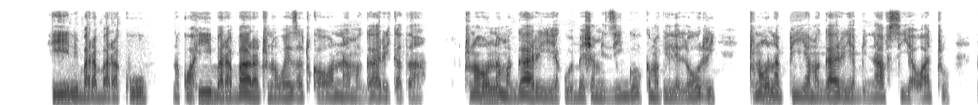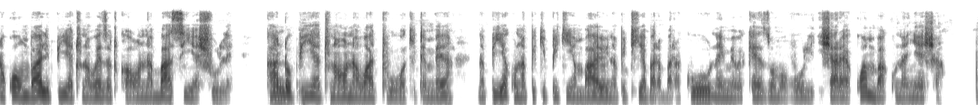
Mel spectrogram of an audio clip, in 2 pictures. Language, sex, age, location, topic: Swahili, male, 25-35, Nairobi, government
